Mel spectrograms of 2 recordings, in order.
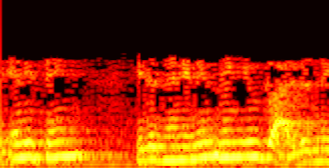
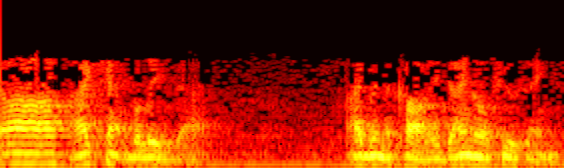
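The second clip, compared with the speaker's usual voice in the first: low, soft, unconvinced reply; dismissive skeptic; 8 semitones lower, 5 dB quieter than usual. Acted. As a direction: brush it off as a know-it-all doubter. Doubting prisoner answers the yelling.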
